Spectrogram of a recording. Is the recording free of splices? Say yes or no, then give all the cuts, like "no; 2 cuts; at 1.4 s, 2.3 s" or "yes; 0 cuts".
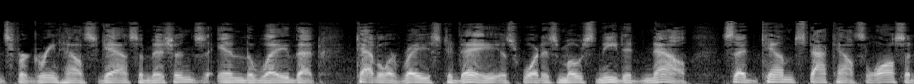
yes; 0 cuts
